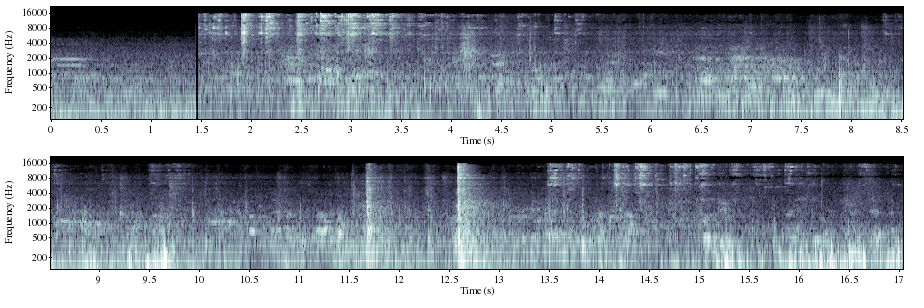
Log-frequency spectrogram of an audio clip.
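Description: Street ambience: indistinct voices of passers-by and hard steps on the stone paving, with a few sharp clicks standing out.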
